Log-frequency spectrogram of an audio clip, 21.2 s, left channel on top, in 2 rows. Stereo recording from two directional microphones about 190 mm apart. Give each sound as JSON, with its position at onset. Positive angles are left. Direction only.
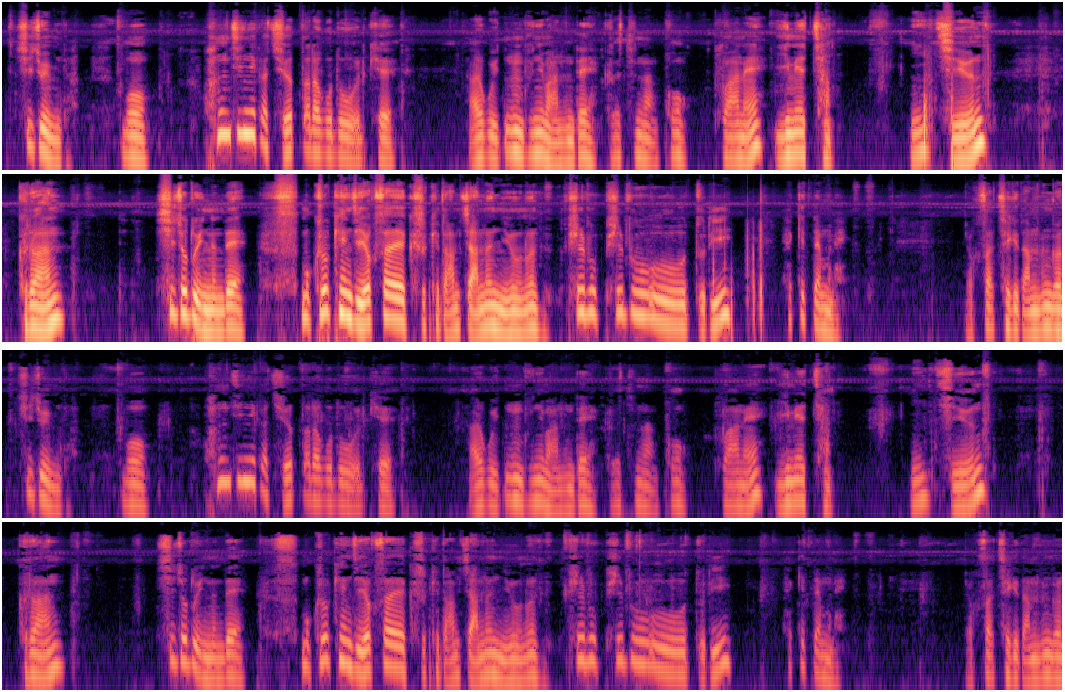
{"t": 0.1, "sound": "speech", "side_deg": 20}
{"t": 10.8, "sound": "speech", "side_deg": 35}
{"t": 20.2, "sound": "speech", "side_deg": 10}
